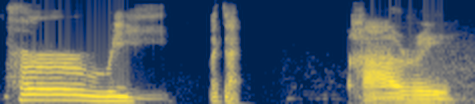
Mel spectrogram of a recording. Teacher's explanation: When you say the R, it's with your lips, not with your tongue.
